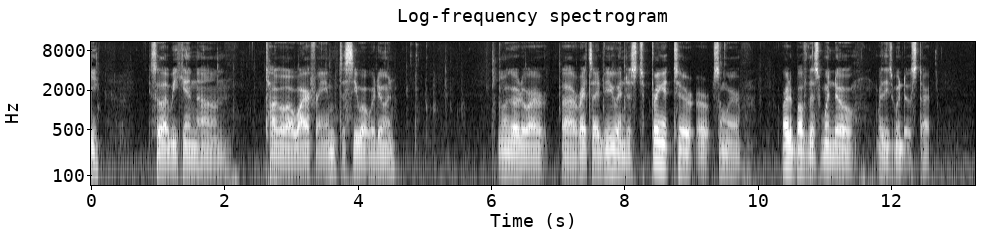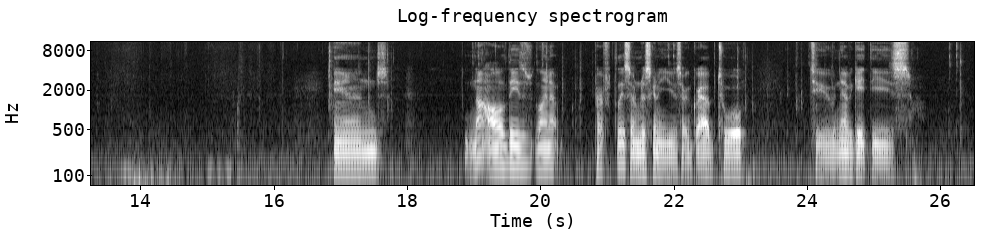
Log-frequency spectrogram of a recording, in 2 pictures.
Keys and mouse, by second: 0.0 z, 0.1 t, 1.3 z, 1.6 z, 2.4 z, 2.9 z, 4.3 z, 4.3 KP_1, 6.0 KP_3, 7.7 g, 9.8 z, 17.3 g, 20.5 g, 24.0-26.1 middle drag, 24.3 g.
